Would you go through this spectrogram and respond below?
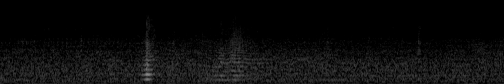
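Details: Quieter hum of bees in a top-bar hive, a soft low drone broken by one sharp click partway through and a short swell of buzzing afterwards.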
